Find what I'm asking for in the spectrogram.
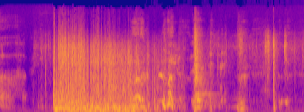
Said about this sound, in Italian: Oh, il sistema d'allarme è rotto. Avrebbe dovuto fare un botto molto più grande.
